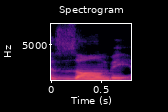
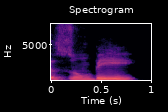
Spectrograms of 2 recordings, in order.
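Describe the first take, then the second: First: "zombie" stressed on the first syllable, with an O sound; English first-syllable stress. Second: "zumbi" stressed on the second syllable; Portuguese end stress. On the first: Teacher showing English pronunciation, first syllable of "zombie" stronger. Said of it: "a primeira é mais forte". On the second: Teacher contrasting Portuguese zumbi with English, stress on second syllable of "zumbi". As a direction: lean on the last syllable of "zumbi". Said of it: "segunda sílaba é mais forte". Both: Shown as a demonstration.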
